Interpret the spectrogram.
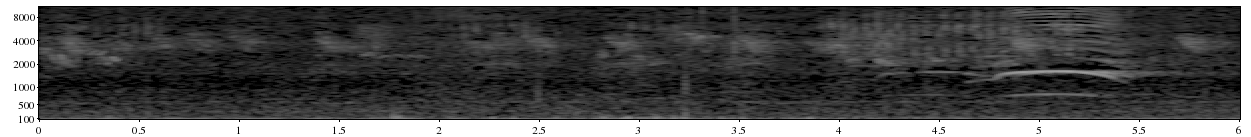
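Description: Small birds chirp and twitter outdoors. One longer call rises and falls about five seconds in. A low rumble on the microphone starts about two seconds in.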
